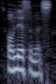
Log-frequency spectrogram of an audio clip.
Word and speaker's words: Onesimus: Onesimus.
